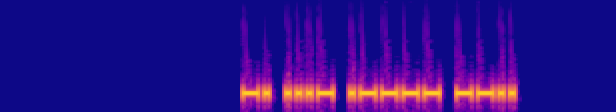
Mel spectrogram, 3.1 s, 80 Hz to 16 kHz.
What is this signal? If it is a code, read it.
Morse code, heard as a keyed tone, about 41 wpm, 700 Hz. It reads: NV1Z
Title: USA Call Signs - 3x Character Spacing - 45wpm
